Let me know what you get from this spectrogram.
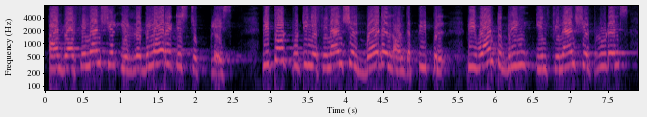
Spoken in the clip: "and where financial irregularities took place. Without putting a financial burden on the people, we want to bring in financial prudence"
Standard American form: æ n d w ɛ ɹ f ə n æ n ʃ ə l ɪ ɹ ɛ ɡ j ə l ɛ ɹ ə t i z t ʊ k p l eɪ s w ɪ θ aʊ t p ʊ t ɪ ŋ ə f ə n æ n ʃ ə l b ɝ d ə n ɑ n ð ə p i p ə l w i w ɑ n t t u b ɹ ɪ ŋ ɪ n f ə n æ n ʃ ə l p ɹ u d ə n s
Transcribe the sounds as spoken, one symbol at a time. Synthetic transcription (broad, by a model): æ n d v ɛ ɹ f ə n æ n ʃ ə l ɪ ɹ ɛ ɡ j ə l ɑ ɹ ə t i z t ʊ k p l eɪ s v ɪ t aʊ t p ʊ t ɪ ŋ ə f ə n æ n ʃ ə l b ɝ d ə n ɑ n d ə p i p ə l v i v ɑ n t t u b ɹ ɪ ŋ ɪ n f ə n æ n ʃ ə l p ɹ u d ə n s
